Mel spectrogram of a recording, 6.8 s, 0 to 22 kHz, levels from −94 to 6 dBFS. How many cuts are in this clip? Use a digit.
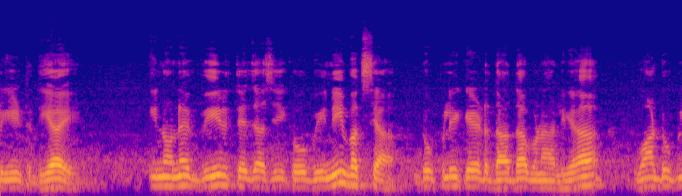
1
